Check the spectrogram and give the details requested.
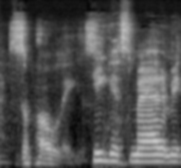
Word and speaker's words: zeppoles: Everybody else says it zappolis or, you know, zeppolios or something like that, but it's actually pronounced zeppoles.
